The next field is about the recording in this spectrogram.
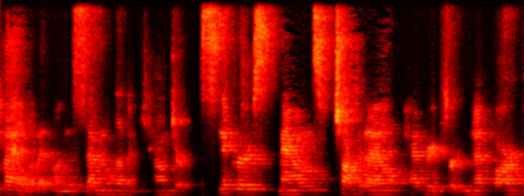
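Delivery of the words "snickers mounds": ordinary delivery, nothing marked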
